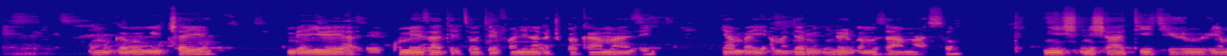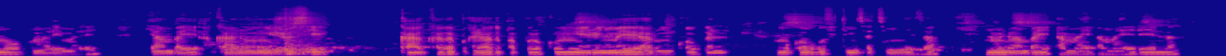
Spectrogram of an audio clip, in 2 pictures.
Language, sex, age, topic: Kinyarwanda, male, 18-24, government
